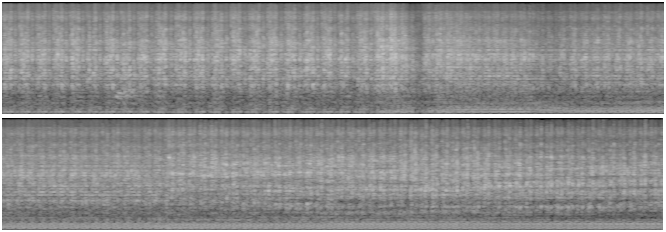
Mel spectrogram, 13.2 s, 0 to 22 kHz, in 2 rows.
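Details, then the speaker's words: 1965 Buick LeSabre V8, sat 34 years, muffler removed: a loud, raw, blatting idle with a deep rumble and no muffling, seeming to run better than before. Open exhaust with the muffler removed. "it's like a derby car sounds like one foreign [Music] [Applause] it's a little too loud what do you think I don't know it seems like it runs better don't it"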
